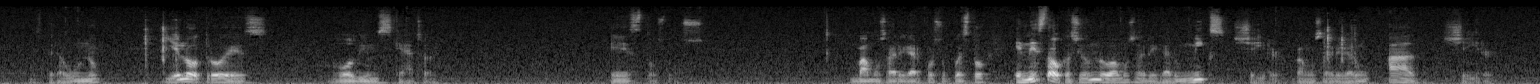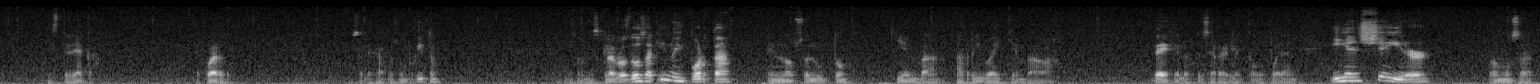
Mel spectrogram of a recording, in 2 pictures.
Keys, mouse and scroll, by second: 2.1 click, 5.0 click, 7.3-8.0 drag, 8.5-9.6 drag, 10.0-11.1 drag, 11.6 shift+a, 13.6 click, 14.9 click, 15.8 click, 16.7-17.4 drag, 17.8-18.5 drag, 19.2-20.1 drag, 20.8-21.6 drag, 22.0-23.0 drag, 23.6-24.7 drag, 27.3-28.7 drag.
